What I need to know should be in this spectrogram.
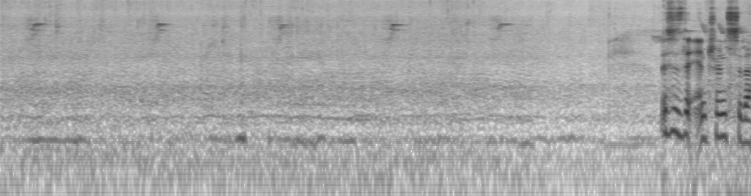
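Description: Honeybees buzz in a steady, low hum close by.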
